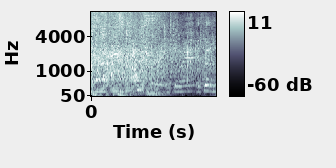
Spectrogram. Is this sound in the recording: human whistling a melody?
no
